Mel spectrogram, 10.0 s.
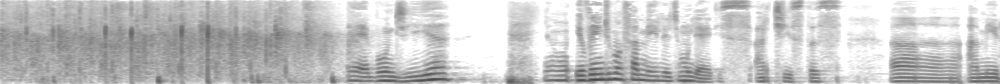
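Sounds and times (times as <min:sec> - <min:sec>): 
audience applause: 0:00.0 - 0:03.4
speech: 0:03.5 - 0:04.6, 0:05.5 - 0:09.9.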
